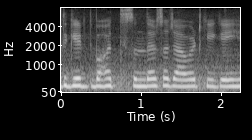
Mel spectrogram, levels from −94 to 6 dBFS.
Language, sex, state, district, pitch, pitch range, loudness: Hindi, female, Uttar Pradesh, Lucknow, 245 Hz, 235-255 Hz, -14 LUFS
